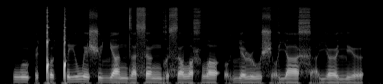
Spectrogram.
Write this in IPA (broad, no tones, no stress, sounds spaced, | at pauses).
w u ʔ ʏ ǃ ʊ ǃ i w ɪ ʃ ʏ ʎ a n d a s ɐ ŋ ɡ ʊ s ə lˠ ə x ðˤ ɐ ʔ ɔ̰ ʎ ɐ ɭ u ʃ ɔ̰ j a x a̰ j œ lʲ ə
